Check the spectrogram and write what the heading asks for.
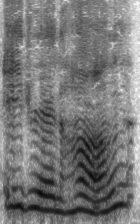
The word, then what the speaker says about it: Adrian Hong: We have Adrian Hong on. Am I pronouncing that right, Adrian?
